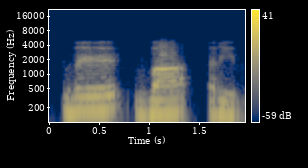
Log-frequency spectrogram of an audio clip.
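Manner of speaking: "Devarim" muy lento, de... va... rim; separado en sílabas. Shown as a demonstration. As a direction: marca cada sílaba de "Devarim" con una pausa. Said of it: "tenemos tres sílabas". ("Devarim" dividido en tres sílabas, como profesor)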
